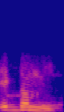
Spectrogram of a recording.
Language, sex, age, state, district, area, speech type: Nepali, male, 18-30, West Bengal, Kalimpong, rural, conversation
